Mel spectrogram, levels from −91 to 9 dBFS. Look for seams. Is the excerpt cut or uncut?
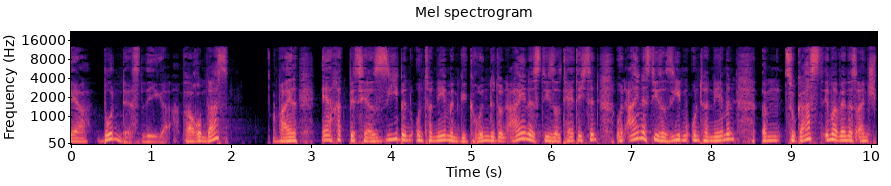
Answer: cut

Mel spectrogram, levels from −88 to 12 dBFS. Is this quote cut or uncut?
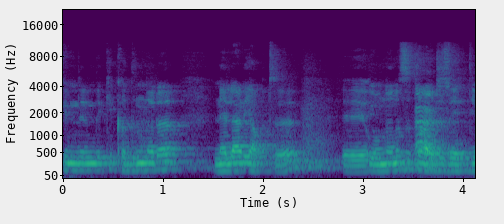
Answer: cut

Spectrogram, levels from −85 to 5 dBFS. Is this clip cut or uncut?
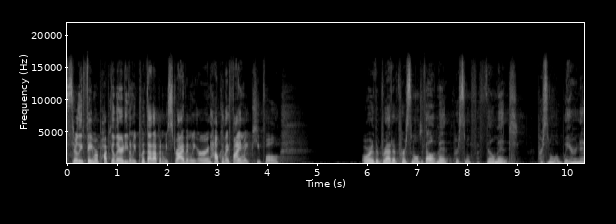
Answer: cut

